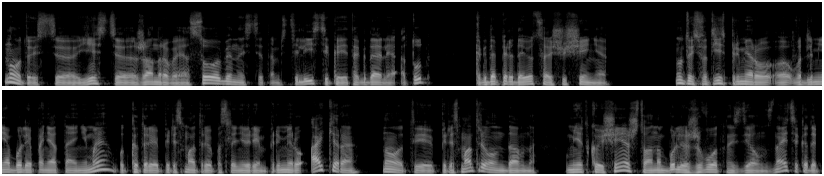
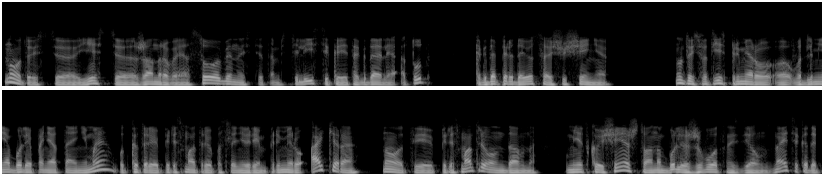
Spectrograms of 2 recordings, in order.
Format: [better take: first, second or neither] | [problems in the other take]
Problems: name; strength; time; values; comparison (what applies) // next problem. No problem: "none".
first | muffled; very; fading above 3 kHz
